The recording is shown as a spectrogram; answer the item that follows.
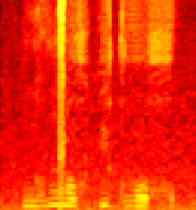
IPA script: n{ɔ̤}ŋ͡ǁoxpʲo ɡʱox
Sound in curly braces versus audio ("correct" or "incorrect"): correct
